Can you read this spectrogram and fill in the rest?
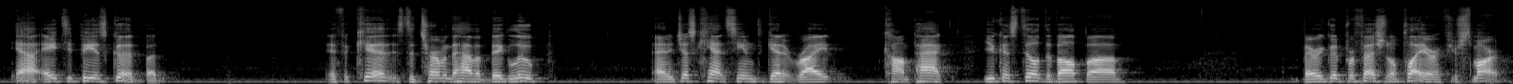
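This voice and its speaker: Hoarse, gravelly man coaching tennis. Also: medium pitch, unhurried, pauses often, a bit bright. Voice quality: crackly, gravelly voice. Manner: enthusiastic, rambling, thinks aloud. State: sore throat, losing his voice. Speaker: tennis coach and show host. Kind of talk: live-stream Q&A talk.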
